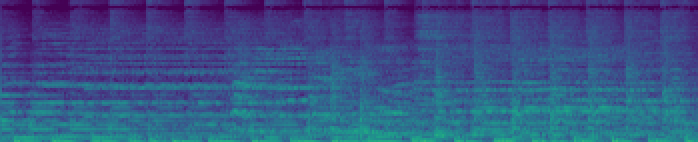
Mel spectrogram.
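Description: Live band music: electric keyboard holding organ-like chords over electric guitars and drums, with a heavy, regular bass beat of about two pulses a second.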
